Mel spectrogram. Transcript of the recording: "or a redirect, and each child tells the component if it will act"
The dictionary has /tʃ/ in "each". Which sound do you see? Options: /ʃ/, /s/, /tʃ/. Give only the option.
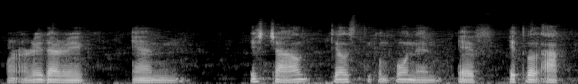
/s/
